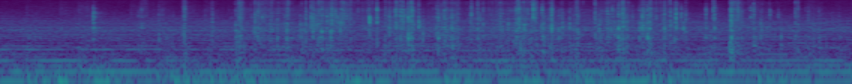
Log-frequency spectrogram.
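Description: Quiet background music, with light clicking and crinkling from a small condenser microphone being handled in a clear plastic tube, the handling noise building from about a second in.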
